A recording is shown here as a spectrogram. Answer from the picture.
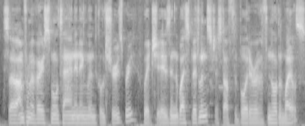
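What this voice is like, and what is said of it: Slight British English accent. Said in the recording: “you have a little bit of an accent. Guessing you're from the UK.”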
